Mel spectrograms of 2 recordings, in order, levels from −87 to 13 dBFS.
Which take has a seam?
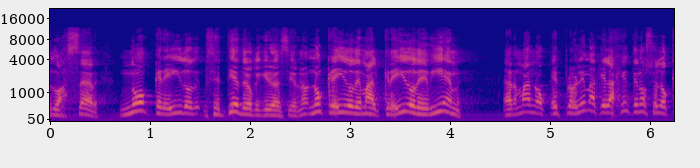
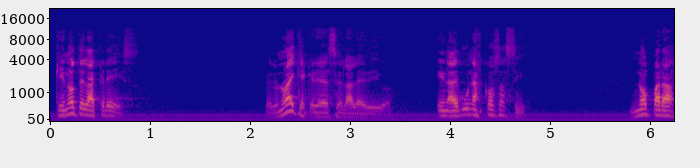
first; 1 cut; at 5.0 s

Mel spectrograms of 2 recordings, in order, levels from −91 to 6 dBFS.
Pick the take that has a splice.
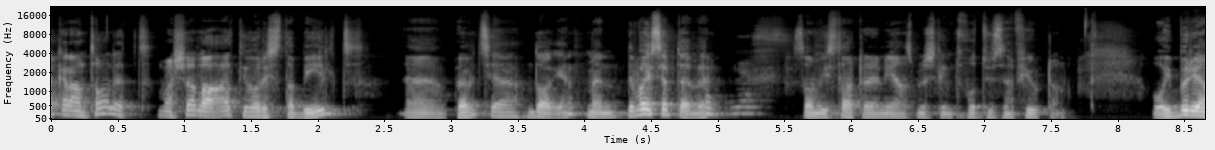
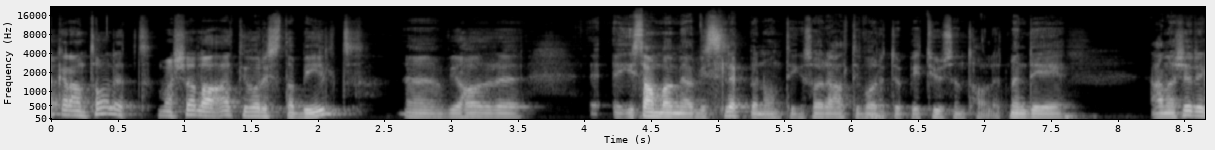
first; 1 cut; at 3.0 s

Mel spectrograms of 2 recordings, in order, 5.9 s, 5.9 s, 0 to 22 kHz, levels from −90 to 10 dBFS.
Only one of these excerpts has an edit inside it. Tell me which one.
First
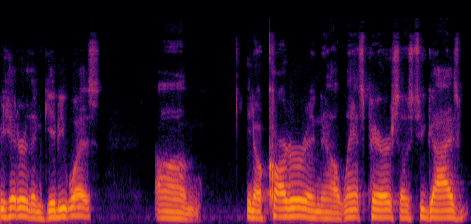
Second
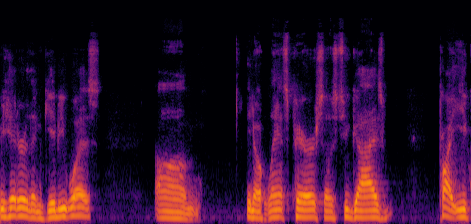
second; 1 cut; at 3.3 s

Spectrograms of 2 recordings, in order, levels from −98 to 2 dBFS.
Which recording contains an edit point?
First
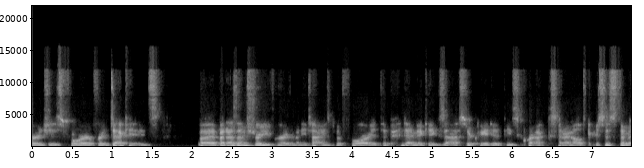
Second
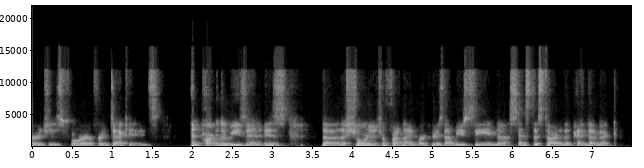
second; 1 cut; at 1.9 s

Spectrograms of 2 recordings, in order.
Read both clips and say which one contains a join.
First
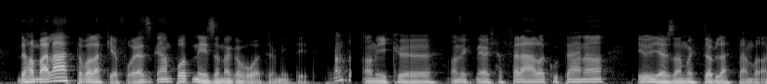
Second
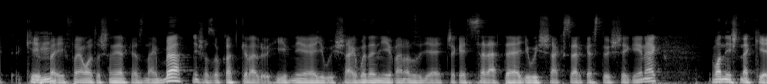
first; 1 cut; at 3.5 s

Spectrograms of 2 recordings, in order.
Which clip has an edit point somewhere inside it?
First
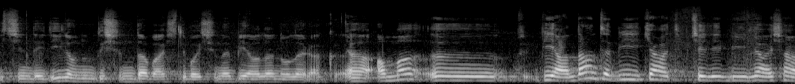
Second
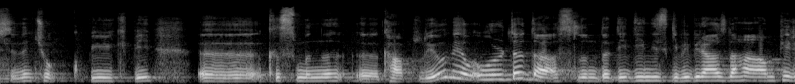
first; 2 cuts; at 2.3 s, 3.4 s

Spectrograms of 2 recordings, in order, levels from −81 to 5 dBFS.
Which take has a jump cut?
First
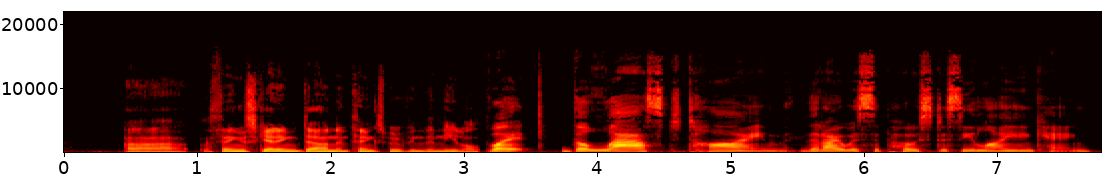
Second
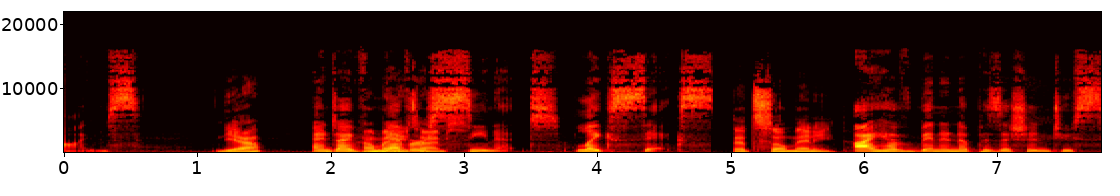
first; 1 cut; at 3.1 s

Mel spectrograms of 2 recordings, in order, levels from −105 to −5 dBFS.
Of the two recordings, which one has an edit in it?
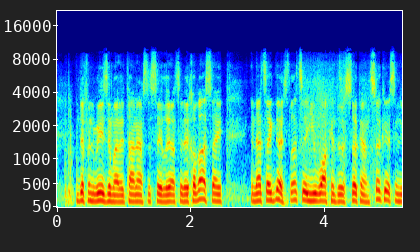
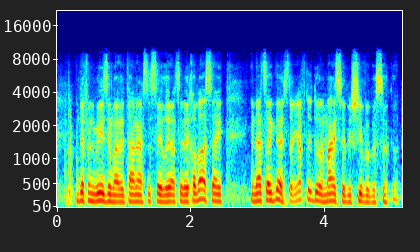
second; 1 cut; at 3.5 s

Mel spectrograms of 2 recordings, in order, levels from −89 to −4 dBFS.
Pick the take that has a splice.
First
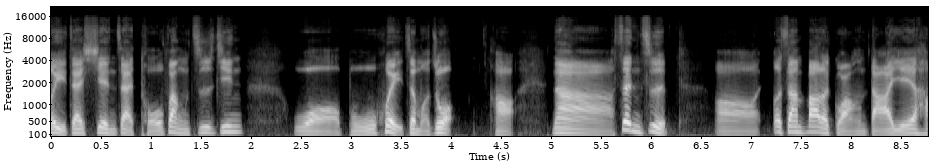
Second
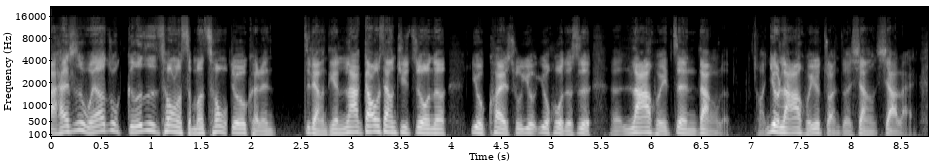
second; 1 cut; at 1.7 s

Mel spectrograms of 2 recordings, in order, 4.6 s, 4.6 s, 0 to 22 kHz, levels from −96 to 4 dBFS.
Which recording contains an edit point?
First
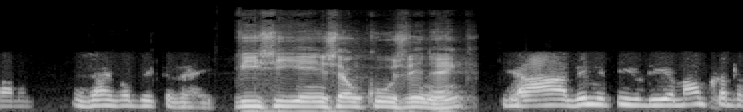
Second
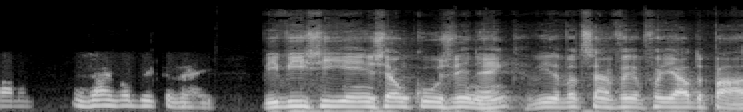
first; 2 cuts; at 1.5 s, 2.9 s

